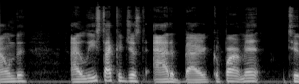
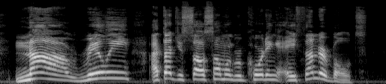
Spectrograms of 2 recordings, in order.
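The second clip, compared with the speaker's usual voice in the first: dripping sarcasm, pitched very high; 10 semitones higher than usual. Replying to another speaker's most obvious answer ever: sarcastic. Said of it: "I need to be sarcastic real quick".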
